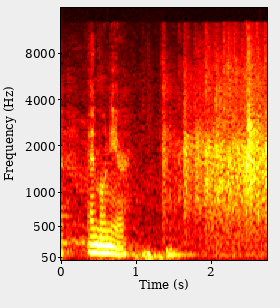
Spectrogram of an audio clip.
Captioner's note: applause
